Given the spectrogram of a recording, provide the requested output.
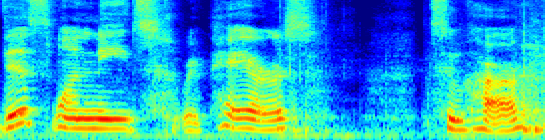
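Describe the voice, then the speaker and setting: The speaker has an animated tone and a Southern US accent. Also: woman. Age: 60s. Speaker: home DIY vlogger. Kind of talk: casual DIY vlog talk to viewers. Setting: at home in bathroom. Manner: chatty, animated.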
